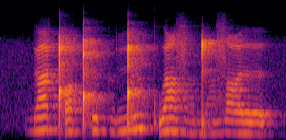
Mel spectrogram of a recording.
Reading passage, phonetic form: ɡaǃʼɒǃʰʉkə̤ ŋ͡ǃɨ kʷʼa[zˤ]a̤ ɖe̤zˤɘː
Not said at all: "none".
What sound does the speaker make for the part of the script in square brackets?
zˤ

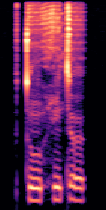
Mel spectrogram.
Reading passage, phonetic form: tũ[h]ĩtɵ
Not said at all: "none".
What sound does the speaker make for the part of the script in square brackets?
h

